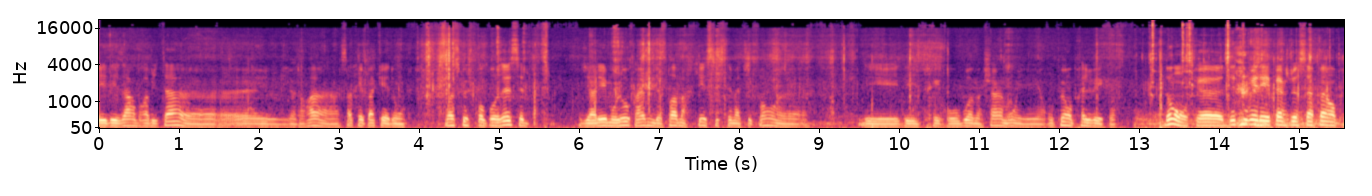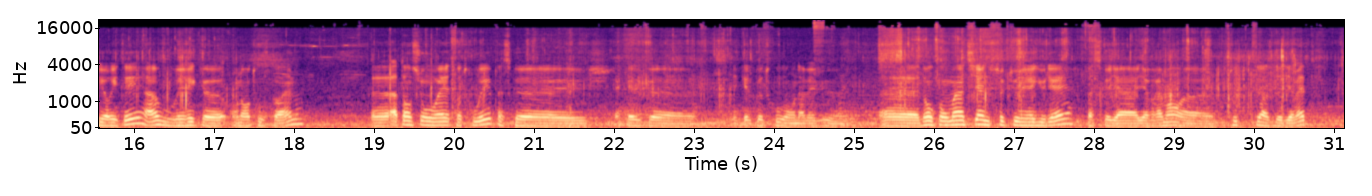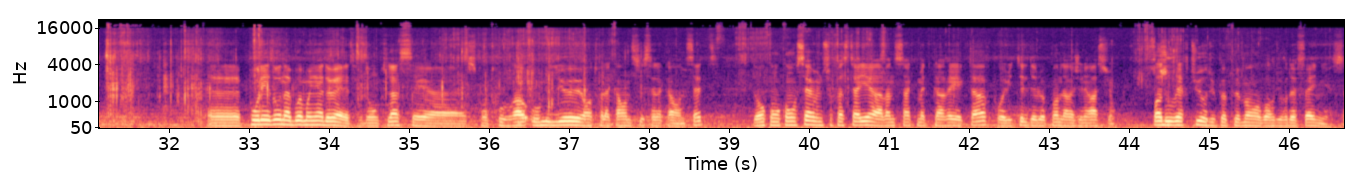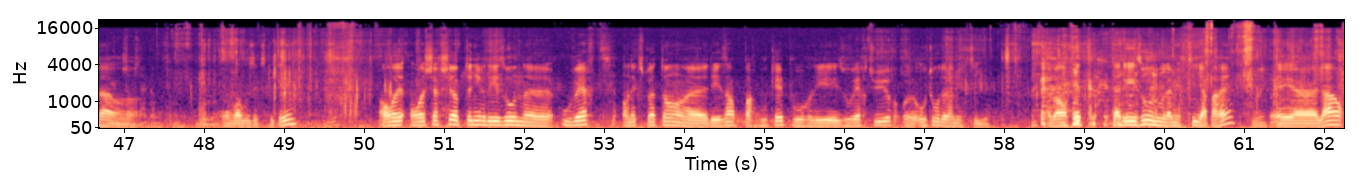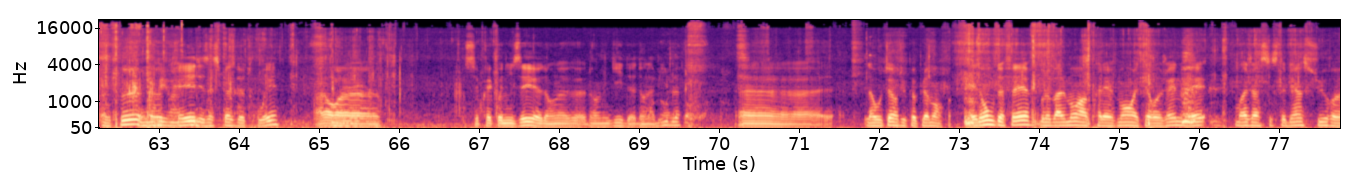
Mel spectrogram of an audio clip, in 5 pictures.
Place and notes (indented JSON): {
  "title": "Préparation au martelage ONF - Réserve Naturelle du Massif du Ventron, France",
  "date": "2012-10-25 08:02:00",
  "description": "Consigne de l'ONF avant martelage des parcelles 46 & 47 de la réserve naturelle du grand ventron.",
  "latitude": "47.97",
  "longitude": "6.91",
  "altitude": "924",
  "timezone": "Europe/Paris"
}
